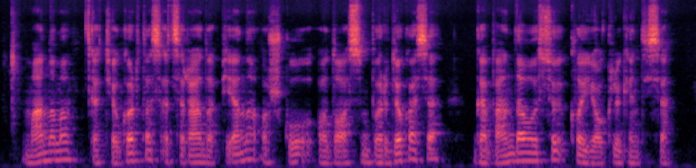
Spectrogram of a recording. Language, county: Lithuanian, Kaunas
